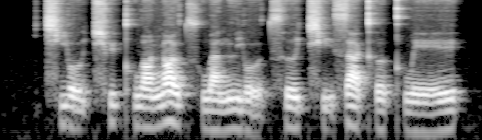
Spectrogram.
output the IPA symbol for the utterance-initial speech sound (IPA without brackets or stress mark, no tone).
t͡ɕʰ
